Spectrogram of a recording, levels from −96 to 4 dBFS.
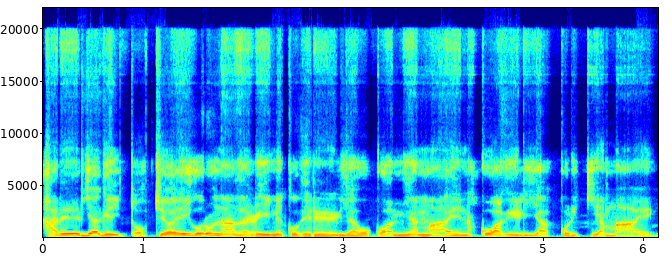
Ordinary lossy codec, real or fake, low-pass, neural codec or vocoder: none; fake; none; codec, 44.1 kHz, 2.6 kbps, SNAC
